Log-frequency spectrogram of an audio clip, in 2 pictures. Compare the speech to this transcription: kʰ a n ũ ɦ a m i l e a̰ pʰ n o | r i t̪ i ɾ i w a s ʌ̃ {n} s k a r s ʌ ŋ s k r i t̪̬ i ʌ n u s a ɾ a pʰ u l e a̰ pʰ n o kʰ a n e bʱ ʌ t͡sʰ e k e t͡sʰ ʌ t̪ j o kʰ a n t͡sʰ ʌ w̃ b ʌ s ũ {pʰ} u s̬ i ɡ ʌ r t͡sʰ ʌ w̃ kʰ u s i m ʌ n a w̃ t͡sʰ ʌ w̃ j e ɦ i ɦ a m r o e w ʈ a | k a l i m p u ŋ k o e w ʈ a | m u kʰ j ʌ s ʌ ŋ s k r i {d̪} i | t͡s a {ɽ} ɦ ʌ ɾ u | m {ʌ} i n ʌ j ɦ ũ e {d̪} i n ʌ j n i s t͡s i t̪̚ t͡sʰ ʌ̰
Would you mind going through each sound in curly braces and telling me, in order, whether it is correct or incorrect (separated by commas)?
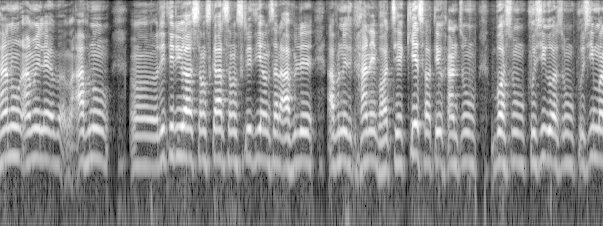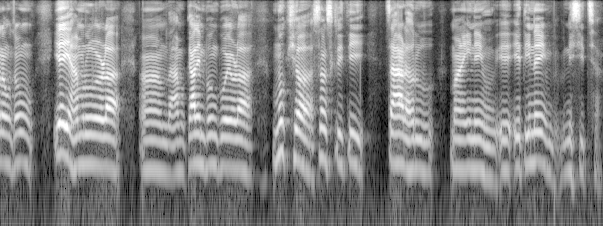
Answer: incorrect, incorrect, incorrect, correct, incorrect, incorrect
